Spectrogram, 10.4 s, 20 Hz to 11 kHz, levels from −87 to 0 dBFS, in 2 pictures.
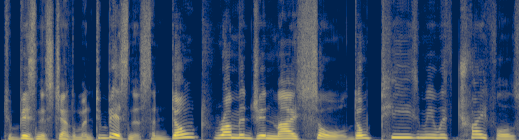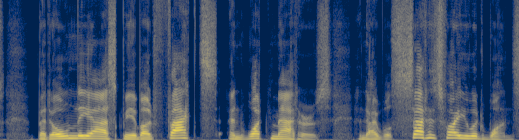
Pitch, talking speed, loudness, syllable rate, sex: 165 Hz, 185 wpm, -19 LUFS, 4.9 syllables/s, male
